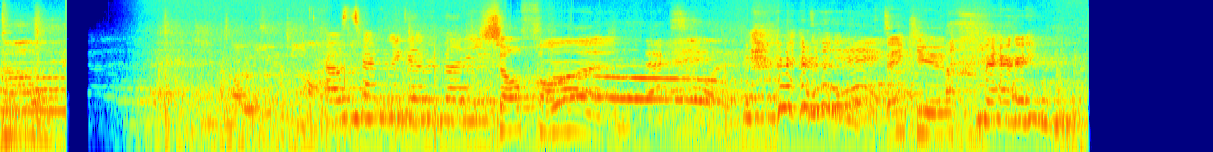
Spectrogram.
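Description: Several young people chatter and laugh excitedly close by.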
